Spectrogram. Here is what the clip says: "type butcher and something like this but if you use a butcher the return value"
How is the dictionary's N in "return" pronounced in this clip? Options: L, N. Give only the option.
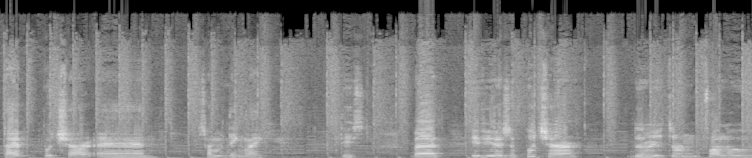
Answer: N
